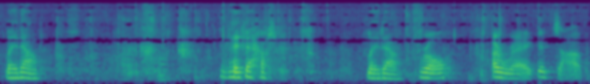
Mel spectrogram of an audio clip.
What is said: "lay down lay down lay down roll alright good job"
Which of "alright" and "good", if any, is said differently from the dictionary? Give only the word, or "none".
alright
